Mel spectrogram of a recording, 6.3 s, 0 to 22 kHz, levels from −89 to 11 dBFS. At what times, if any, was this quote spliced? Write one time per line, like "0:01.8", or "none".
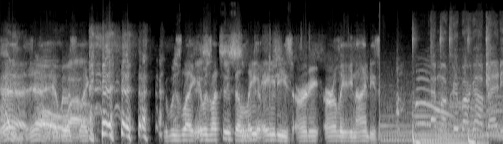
0:04.7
